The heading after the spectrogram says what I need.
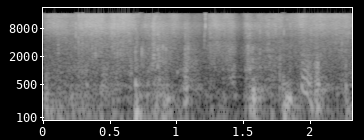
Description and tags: Cardboard Box Rustle 4
A friend moving his hands around a cardboard box. The box had tape on it, hence the slight rustle.
box, cardboard, crumpling, crunch, rustle, rustling, tape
